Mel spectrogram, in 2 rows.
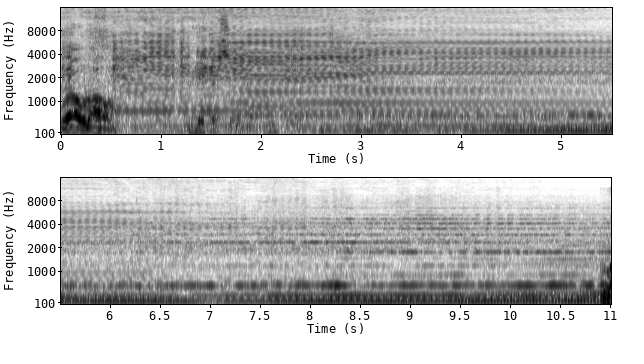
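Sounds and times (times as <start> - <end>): electric hair clippers buzzing: 0.0 - 9.6.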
